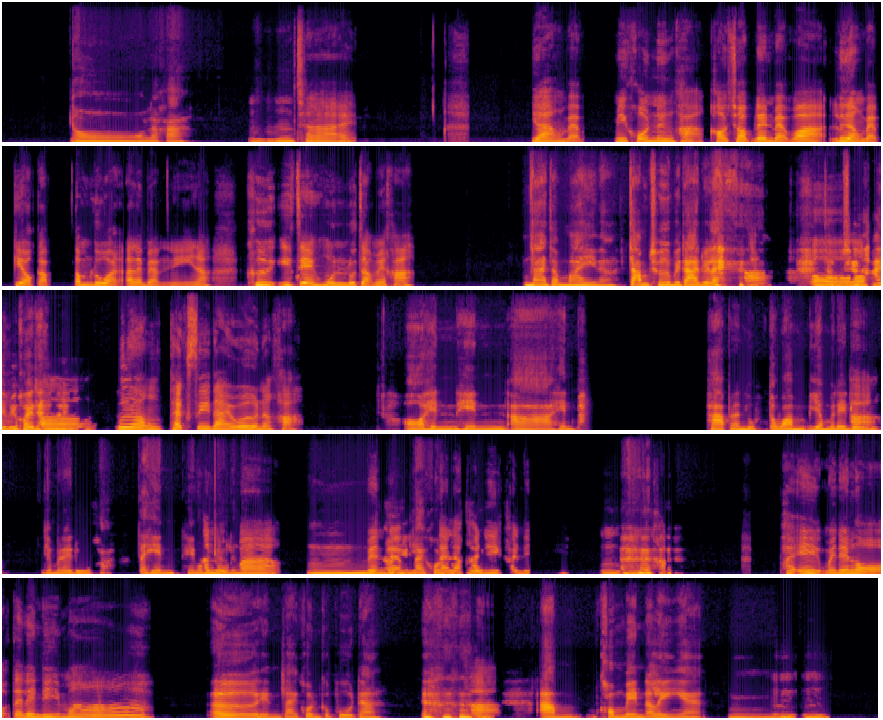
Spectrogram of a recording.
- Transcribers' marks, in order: distorted speech; static; laughing while speaking: "แหละ จำชื่อใครไม่ค่อยได้"; chuckle; laugh; drawn out: "มาก"; laugh
- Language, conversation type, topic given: Thai, unstructured, หนังเรื่องไหนที่คุณดูแล้วจำได้จนถึงตอนนี้?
